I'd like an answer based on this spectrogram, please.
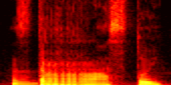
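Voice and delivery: loud parrot with long rolled R; joyfully shouting parrot. A narrator's reading. Parrot greets the schoolboy, joyful rattling cries. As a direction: crow it out, trilling every R hard. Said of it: "радісно вигукував птах".

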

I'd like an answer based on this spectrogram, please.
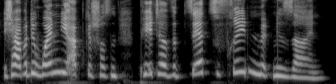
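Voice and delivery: high, proud boast. A narrator's reading. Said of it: "rief er stolz".

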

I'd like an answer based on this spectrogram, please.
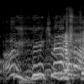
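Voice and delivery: imitating her sugary intro; mock prissy greeting. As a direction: ham up a dainty hello. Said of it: "y fue como".

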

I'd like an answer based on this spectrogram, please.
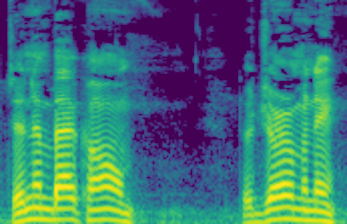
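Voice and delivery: ordinary delivery

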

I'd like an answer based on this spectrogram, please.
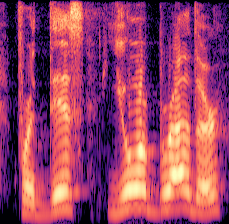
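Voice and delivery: "your brother" slowed and loud, "your" punched; stress on your brother. Retold or imitated. Father correcting elder son, stressing "your brother". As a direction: lean on "your brother" slowly. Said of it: "He emphasized".

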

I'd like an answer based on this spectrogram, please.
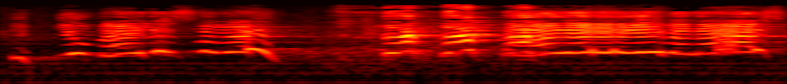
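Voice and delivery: high, cracking, overcome with emotion; hammed-up choked-up gratitude; mock tearful man. Husband stunned by an unasked sandwich, mock sobbing high. Husband moved to tears, acted.

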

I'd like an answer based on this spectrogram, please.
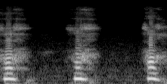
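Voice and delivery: hammed-up choking gasps of a patient; short strained cries, faking agony; faked writhing groans. Raghu fakes suffocating, strained mock groans. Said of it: "ਤੜਫਣ ਦਾ drama ਕਰਨ ਲੱਗ ਜਾਂਦਾ".

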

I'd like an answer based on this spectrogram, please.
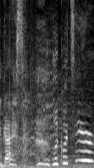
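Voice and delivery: high, bright burst of delight with a laugh; excited reveal. Real, not acted. Mom showing the family the new mower, excited.

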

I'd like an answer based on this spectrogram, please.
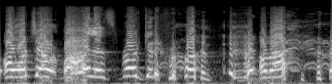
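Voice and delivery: high, loud, urgent warning; laughing alarm. Real, not acted. Player warning teammate of enemies behind, excited alarm. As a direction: shout a panicky heads-up through laughter.

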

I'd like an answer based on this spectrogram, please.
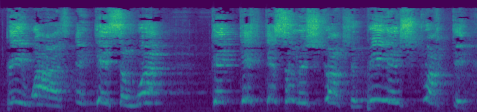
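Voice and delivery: full-force preaching, shouting over the organ. Real, not acted. Preacher exhorting congregation.

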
